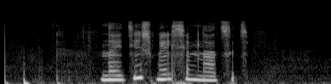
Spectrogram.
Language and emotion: Russian, neutral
